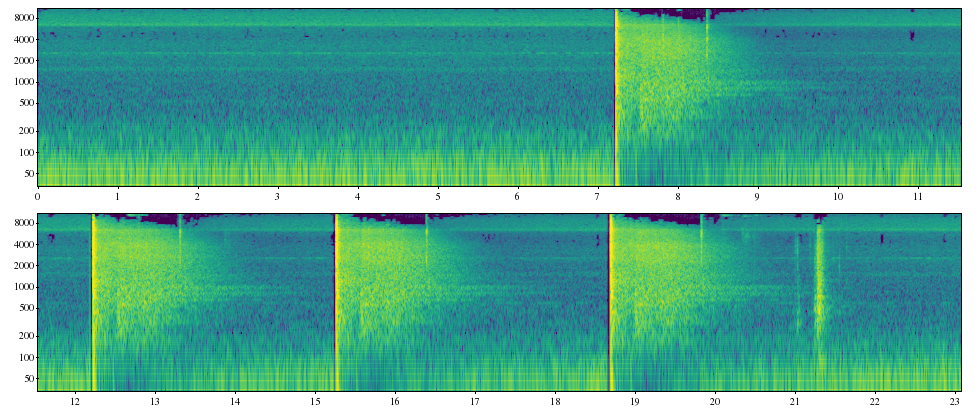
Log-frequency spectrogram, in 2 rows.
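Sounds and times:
pistol shots with echo: 7.2s - 9.2s, 12.2s - 14.1s, 15.2s - 17.1s, 18.7s - 20.7s.

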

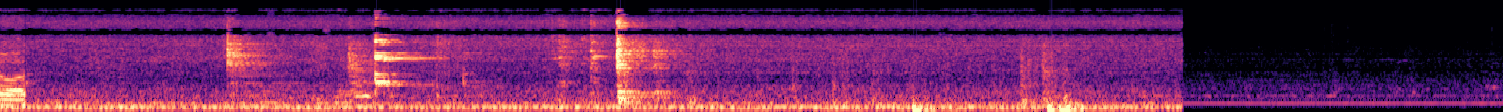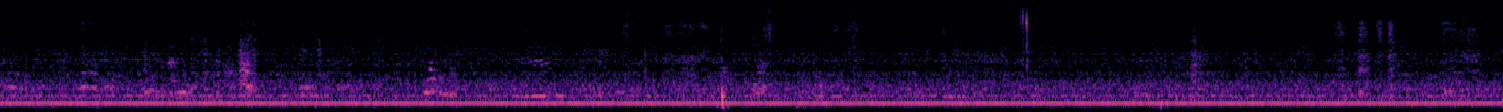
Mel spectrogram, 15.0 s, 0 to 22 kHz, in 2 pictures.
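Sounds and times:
wood fire burning: 0.0s - 6.0s.

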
